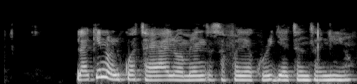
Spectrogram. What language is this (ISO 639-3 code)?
swa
